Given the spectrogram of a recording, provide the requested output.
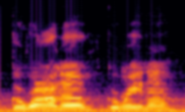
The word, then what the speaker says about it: guarana: strawberry lemon mint with guarana. Let's see how to pronounce that. Hold on. Because I saw that in something else before and I could never pronounce it. Guarana. So I said it right.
